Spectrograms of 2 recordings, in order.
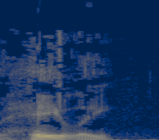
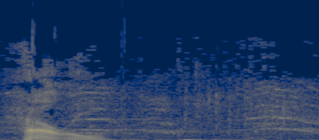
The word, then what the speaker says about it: Halle: And Jamie's pronouncing her name Haley as opposed to Hallie. Well, then it probably is. Yeah, because he usually doesn't miss on those. I just noticed it there in the law. It's spelled Halle, which is normally Hallie.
